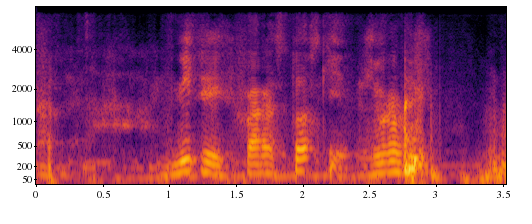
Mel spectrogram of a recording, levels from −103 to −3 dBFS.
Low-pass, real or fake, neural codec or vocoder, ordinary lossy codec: 7.2 kHz; fake; codec, 16 kHz, 2 kbps, FreqCodec, smaller model; none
